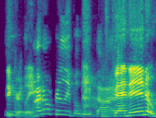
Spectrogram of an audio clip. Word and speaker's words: venin: Venin rhymes with Brennan.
